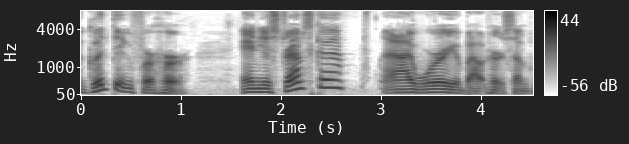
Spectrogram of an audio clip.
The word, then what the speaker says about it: Yastremska: Let's see if I can pronounce this, Yastremska. – Yeah, Yastremska.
